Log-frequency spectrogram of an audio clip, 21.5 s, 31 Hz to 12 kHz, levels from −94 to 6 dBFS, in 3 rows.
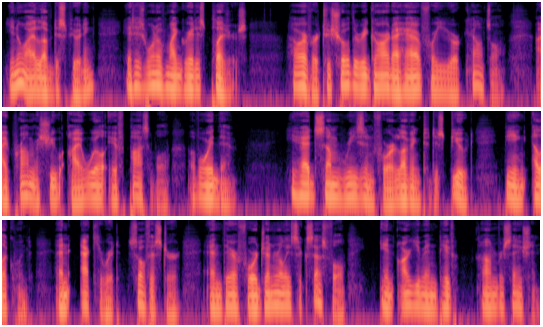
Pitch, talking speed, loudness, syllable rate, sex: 90 Hz, 140 wpm, -23 LUFS, 5.3 syllables/s, male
